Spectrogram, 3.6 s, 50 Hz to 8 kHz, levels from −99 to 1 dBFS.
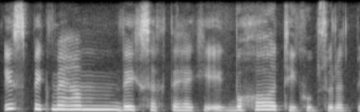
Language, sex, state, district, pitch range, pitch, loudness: Hindi, female, Punjab, Pathankot, 210-265 Hz, 240 Hz, -15 LUFS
